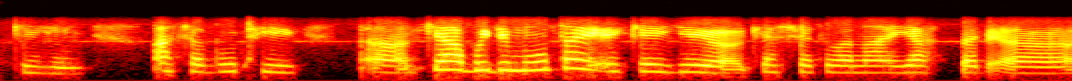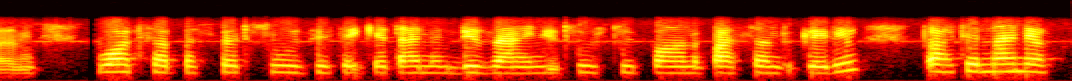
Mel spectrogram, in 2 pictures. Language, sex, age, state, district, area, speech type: Kashmiri, female, 60+, Jammu and Kashmir, Srinagar, urban, conversation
